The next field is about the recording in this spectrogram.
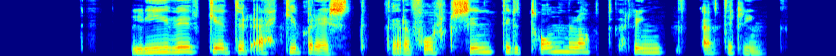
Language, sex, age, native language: Icelandic, female, 30-39, Icelandic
